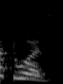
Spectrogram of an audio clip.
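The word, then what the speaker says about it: tours: तो यहाँ पे प्रोनाउंसिएशन इसका भी होना चाहिए, प्रोनाउंसिएशन इसका भी करेक्ट होना चाहिए। तो यहाँ पे देखो टूर सिंगुलर, प्लूरल क्या होगा, टूअर्स, ठीक है।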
